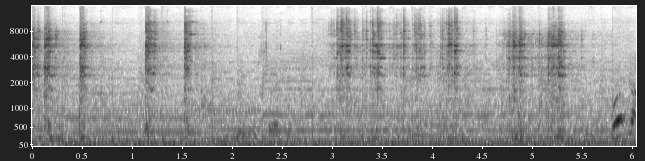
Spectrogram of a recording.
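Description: Steel zip-line cable being tapped in a heartbeat rhythm, heard as paired sharp metallic clinks. Denser groups of clinks follow about three seconds in and again near the end, which fits the rhythm running down the line and coming back. A rhythm that returns the same is the sign that the far end of the cable is properly anchored.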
